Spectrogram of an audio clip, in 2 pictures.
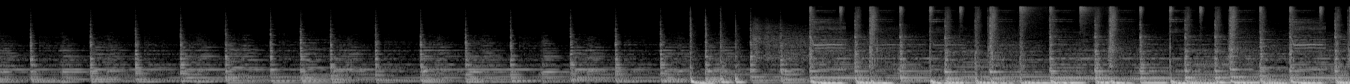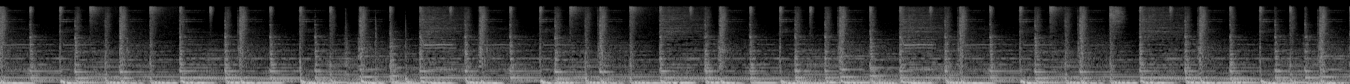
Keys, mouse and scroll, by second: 3.0 click, 3.6 middle click, 4.6 click, 5.8-6.2 scroll down 1, 6.3 middle click, 7.3 ctrl+z, 7.3 middle click, 8.3-11.7 middle drag, 11.7 click, 12.9 click, 13.2 scroll up 1, 13.6 middle click, 13.9 scroll up 1, 14.2-15.4 drag, 15.4 scroll up 1, 16.5 scroll down 1, 17.1 middle click, 18.0 click, 18.5 scroll down 1, 18.8 middle click, 19.1-19.6 scroll down 1, 19.6 middle click, 20.1 click, 21.4 middle click, 21.6 scroll up 1, 22.1 middle click, 22.4 click, 22.9 scroll down 1, 24.3 middle click, 25.0 scroll up 1, 25.8 click, 26.0 scroll up 1.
